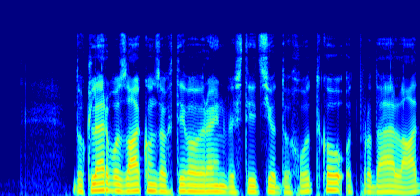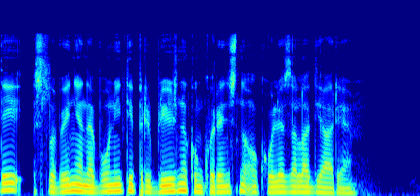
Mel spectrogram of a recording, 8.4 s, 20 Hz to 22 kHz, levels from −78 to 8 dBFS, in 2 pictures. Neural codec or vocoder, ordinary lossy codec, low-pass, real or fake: none; none; 10.8 kHz; real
